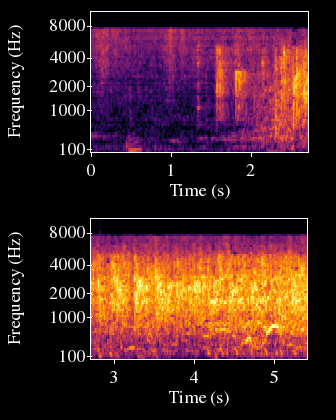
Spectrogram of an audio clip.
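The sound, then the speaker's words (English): A crowd of young audience members claps, starting as scattered hand claps that quickly swell into steady, dense, loud applause with some voices mixed in. “Keep applauding, kids.”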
